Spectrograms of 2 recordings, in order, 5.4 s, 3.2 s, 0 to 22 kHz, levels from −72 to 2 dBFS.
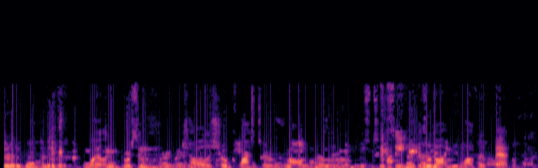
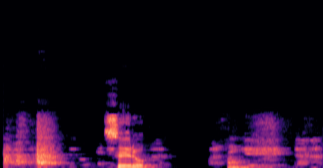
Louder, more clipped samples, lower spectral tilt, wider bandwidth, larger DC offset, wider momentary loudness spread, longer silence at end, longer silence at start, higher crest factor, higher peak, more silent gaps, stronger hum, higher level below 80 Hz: second, -26 LUFS vs -16 LUFS; neither; first, -6 dB/octave vs -3 dB/octave; first, 11.5 kHz vs 10 kHz; neither; second, 8 LU vs 17 LU; about the same, 0.05 s vs 0 s; about the same, 0.05 s vs 0.05 s; about the same, 22 dB vs 18 dB; second, -4 dBFS vs 0 dBFS; second, none vs 1.91-1.95 s; neither; about the same, -48 dBFS vs -44 dBFS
